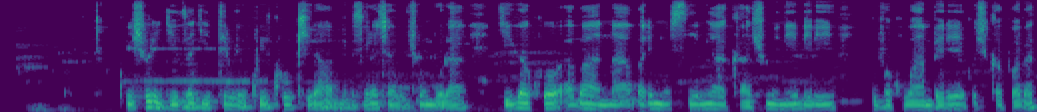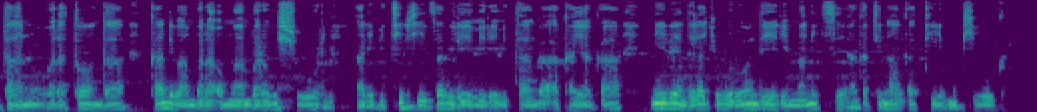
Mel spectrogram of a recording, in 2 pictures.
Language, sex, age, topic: Rundi, male, 25-35, education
